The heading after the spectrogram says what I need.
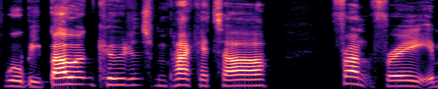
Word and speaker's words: Kudus: Still from West Ham voice says Kudosh. Kudosh? That's a new one. I've not heard that pronunciation.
